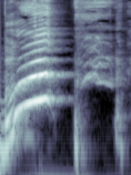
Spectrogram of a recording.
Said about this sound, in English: That's the alarm.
